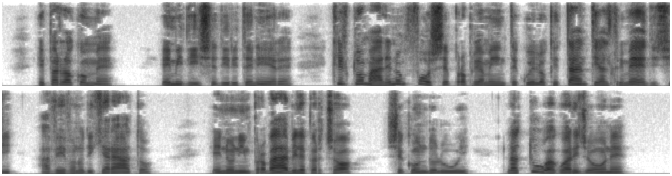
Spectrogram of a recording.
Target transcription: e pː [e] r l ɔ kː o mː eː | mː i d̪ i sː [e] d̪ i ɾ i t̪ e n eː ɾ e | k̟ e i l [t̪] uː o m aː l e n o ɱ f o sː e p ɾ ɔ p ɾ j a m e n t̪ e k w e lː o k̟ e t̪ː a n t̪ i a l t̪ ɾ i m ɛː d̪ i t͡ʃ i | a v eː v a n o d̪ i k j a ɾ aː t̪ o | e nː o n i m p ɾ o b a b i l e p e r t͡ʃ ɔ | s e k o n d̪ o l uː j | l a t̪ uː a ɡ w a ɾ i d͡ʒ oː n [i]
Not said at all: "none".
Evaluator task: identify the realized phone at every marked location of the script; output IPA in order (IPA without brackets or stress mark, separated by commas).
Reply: a, e, t̪, e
